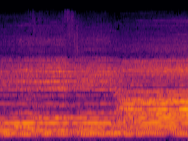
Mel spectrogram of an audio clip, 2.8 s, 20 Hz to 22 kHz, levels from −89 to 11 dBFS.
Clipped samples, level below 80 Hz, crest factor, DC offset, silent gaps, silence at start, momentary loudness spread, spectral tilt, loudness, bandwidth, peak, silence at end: under 0.1%; -68 dBFS; 14 dB; under 0.1%; none; 0 s; 5 LU; -3.5 dB/octave; -18 LUFS; 15.5 kHz; -2 dBFS; 0 s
